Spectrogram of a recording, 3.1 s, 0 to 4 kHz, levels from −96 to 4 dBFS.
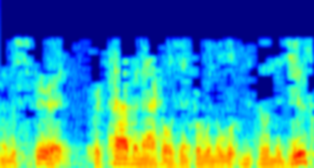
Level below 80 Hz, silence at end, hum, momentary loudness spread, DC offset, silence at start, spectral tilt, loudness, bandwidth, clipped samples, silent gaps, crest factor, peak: -46 dBFS; 0 s; none; 9 LU; under 0.1%; 0 s; -13 dB/octave; -19 LUFS; 3.2 kHz; under 0.1%; none; 16 dB; -2 dBFS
